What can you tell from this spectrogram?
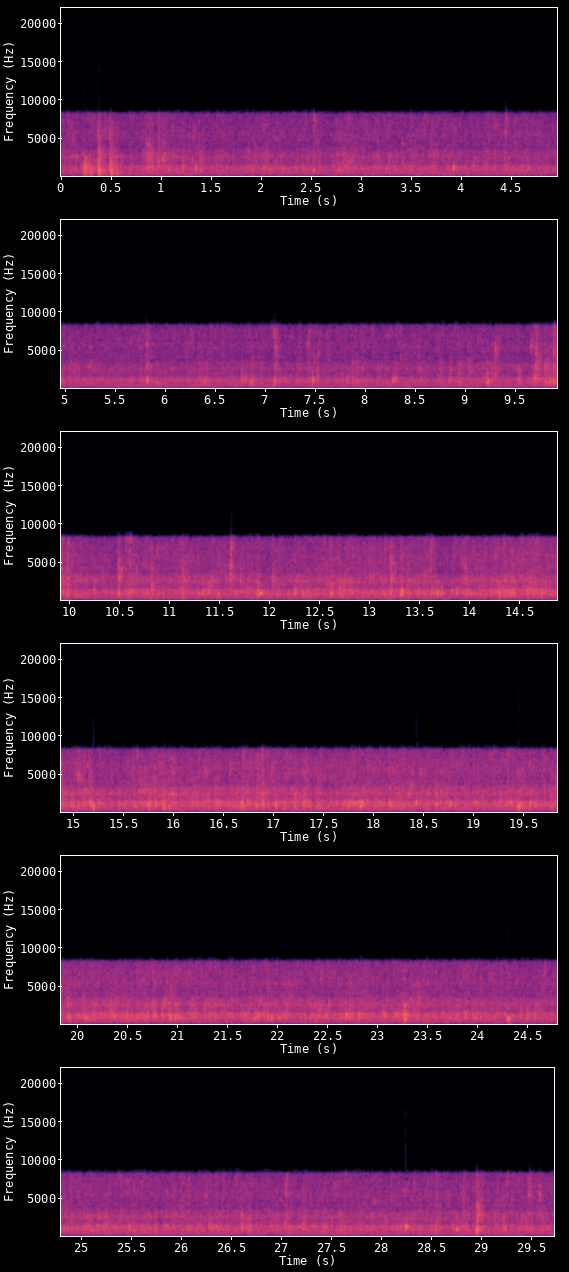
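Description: Chicken pieces deep-frying in oil in a small frying pan: a steady, dense sizzle with many small crackling pops.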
